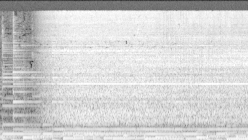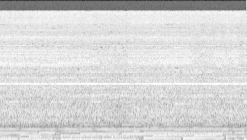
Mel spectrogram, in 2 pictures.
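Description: Mini handheld heat gun running, a steady rush of blowing air with a thin whine, switched on about a second in and cutting off near the end as hot air is blown over wet epoxy resin.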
